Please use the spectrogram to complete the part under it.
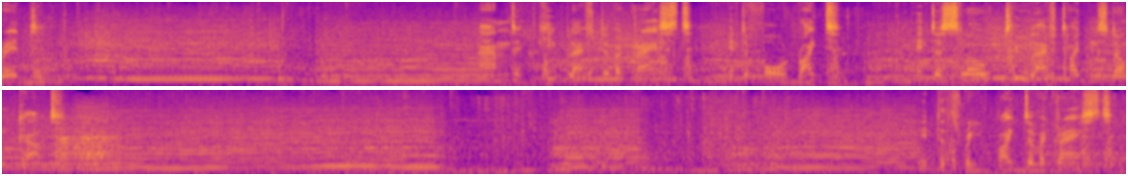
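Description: A rally car engine roars and revs up and down through gear changes.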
